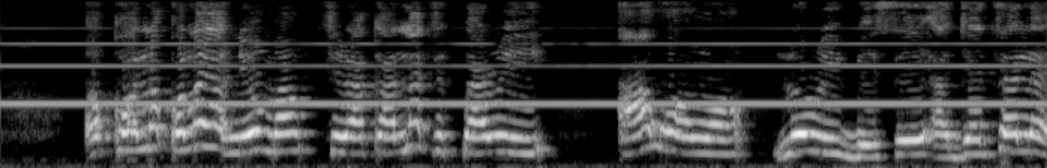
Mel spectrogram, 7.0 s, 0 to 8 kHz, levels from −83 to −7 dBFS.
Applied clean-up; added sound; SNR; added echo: none; Wind instrument, woodwind instrument; 13 dB; reverberation time 0.1 s.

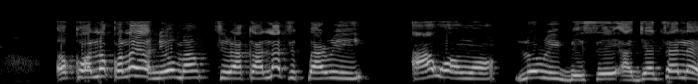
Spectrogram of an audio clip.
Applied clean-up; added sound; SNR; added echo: none; none; none; none.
